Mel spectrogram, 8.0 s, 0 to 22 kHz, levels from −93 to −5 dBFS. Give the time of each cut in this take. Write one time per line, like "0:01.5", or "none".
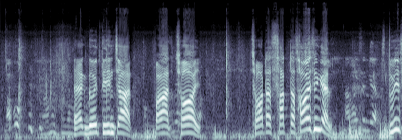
none

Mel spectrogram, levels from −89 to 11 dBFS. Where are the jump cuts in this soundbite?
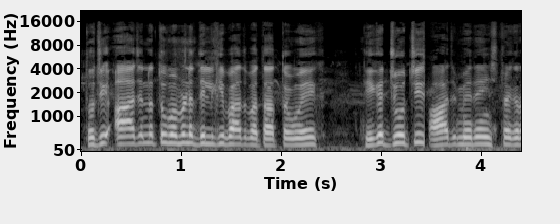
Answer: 0:03.4

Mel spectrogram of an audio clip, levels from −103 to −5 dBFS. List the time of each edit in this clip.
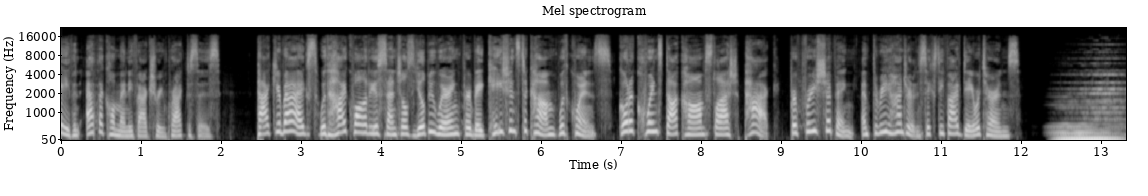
0:12.1

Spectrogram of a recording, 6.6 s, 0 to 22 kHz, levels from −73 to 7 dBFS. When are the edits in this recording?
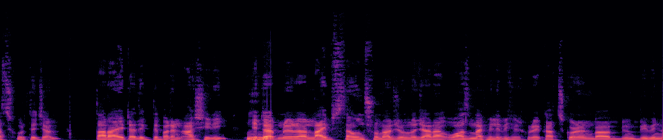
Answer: none

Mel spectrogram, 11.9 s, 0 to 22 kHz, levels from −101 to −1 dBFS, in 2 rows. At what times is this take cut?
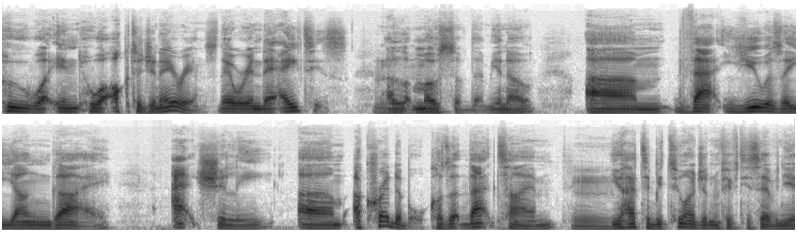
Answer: none

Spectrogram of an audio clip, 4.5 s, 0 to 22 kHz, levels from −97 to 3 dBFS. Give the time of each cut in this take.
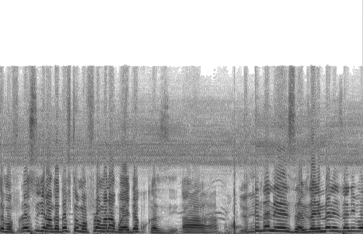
0:03.2

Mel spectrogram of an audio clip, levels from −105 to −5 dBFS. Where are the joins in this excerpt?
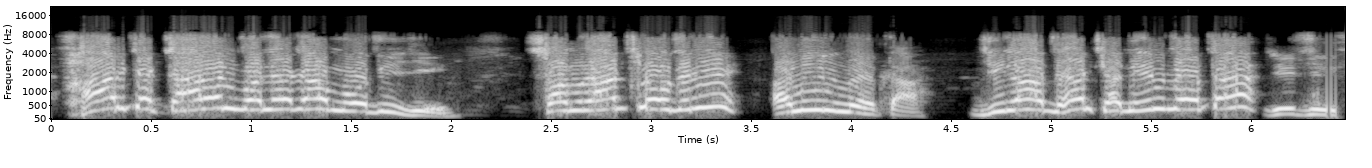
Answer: none

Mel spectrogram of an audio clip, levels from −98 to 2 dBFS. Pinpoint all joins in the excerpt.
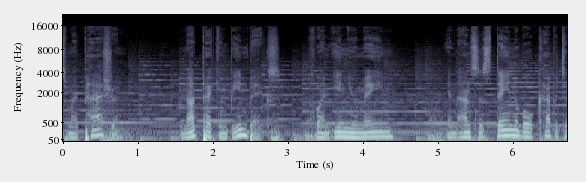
none

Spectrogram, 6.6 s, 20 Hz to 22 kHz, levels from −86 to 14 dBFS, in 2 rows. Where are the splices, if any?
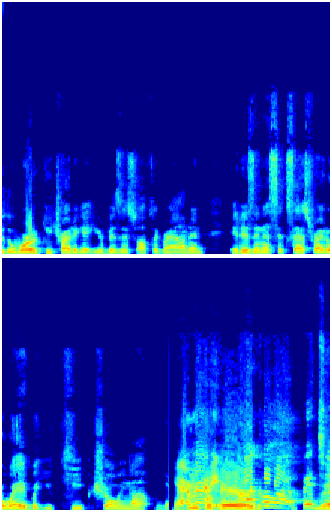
0:04.9

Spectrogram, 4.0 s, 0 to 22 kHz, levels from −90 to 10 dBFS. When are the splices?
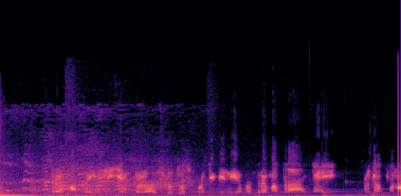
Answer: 0:03.1

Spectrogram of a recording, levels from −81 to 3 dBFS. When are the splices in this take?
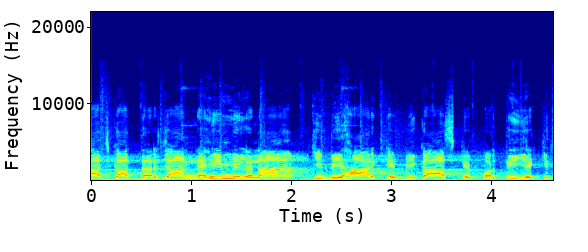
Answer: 0:02.1

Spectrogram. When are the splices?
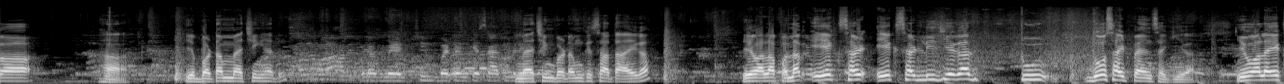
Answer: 0:01.0
0:07.8

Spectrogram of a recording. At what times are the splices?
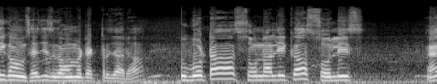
0:01.7

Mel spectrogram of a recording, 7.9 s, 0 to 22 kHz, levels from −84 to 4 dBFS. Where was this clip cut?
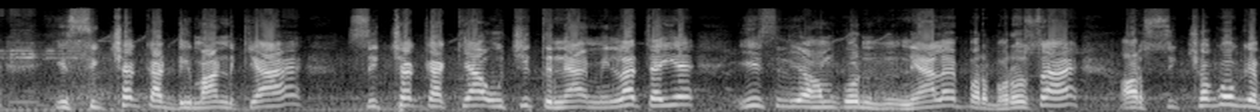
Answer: none

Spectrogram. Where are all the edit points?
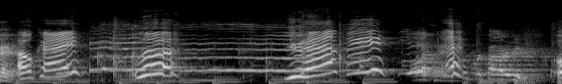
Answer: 0:01.0
0:04.7

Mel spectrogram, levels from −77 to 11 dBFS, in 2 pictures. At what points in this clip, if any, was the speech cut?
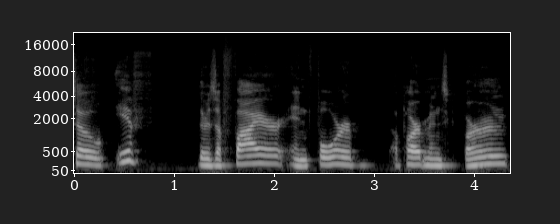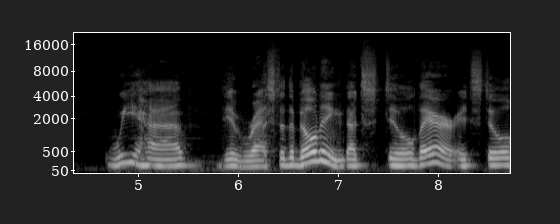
none

